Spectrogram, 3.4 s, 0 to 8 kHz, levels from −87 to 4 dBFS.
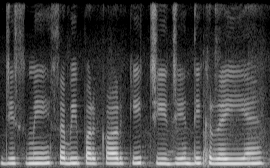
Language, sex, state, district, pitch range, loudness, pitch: Hindi, female, Uttar Pradesh, Shamli, 235-245 Hz, -14 LUFS, 240 Hz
